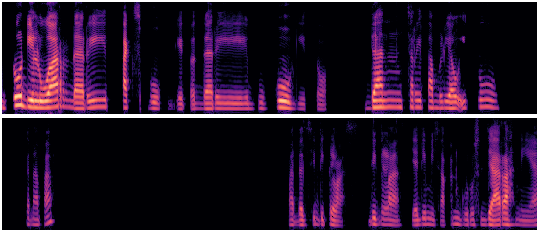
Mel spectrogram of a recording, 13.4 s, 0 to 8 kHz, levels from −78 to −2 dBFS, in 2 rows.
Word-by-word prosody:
Itu 210 +9 +7
di 190 - +9
luar 185 +3 +7
dari 170 +6 -1 0.2
textbook 165 -3 -3 0.2
gitu, 140 -1 -12
dari 150 0 -7
buku 155 +4 +1
gitu. 140 -2 -20 0.4
Dan 190 +3 +1
cerita 185 -1 -8
beliau 170 -1 -1
itu 195 +3 -10 0.9
kenapa? 150 +6 -14 2.9
Pada 145 0 -11
sih 140 - -21
di 150 -2 -16
kelas 125 -6 -12
di 160 - -10
kelas. 140 -4 -11
Jadi 145 +3 -12
misalkan 155 +2 -17
guru 145 0 -16
sejarah 145 0 -2
nih 130 -2 -18
155 Hz, 110 wpm, -21 LUFS, 145-180 Hz, 2.9 s, di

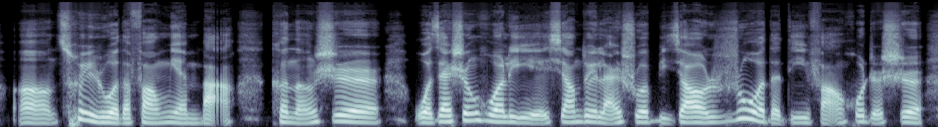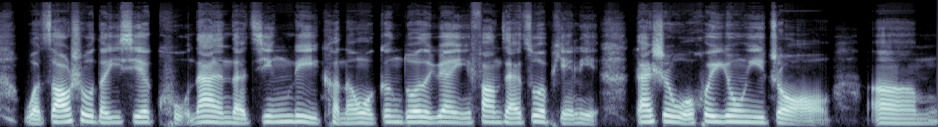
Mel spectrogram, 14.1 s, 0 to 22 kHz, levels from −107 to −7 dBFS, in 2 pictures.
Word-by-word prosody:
呃， 140 -2 +1
脆 235 - 0
弱 160 -4 +4
的 140 0 0
方 145 -1 +1
面 145 -4 -4
吧。 140 - +1 0.2
可 170 - -2
能 145 +1 -2
是 175 -5 +3 0.2
我 160 - +2
在 185 -1 +4
生 220 +3 +2
活 195 -4 +3
里， 155 -7 -1
相 165 +2 0
对 180 -1 0
来 155 - +1
说 165 0 0
比 140 - -10
较 160 +4 +4
弱 195 - +1
的 135 -6 -3
地 150 0 -7
方， - - -1
或 185 +1 -3
者 135 -6 -4
是 155 0 0 0.3
我 - - 0
遭 175 -1 +6
受 195 0 +1
的 160 -3 -1
一 160 - -6
些 165 0 0
苦 - - -11
难 170 -2 +3
的 145 -4 0
经 180 +5 -4
历。 180 -5 -1
可 - - -5
能 140 +1 -2
我 140 - 0
更 175 +4 -6
多 170 0 +3
地 165 - +1
愿 160 -1 0
意 150 - -7
放 165 +1 0
在 150 -3 +1
作 175 +4 +1
品 135 -5 -6
里， 140 - -6 0.3
但 175 0 +3
是 190 +1 +2
我 150 -6 +2
会 180 +3 +1
用 180 -1 0
一 160 -1 -3
种， - - 0 0.3
呃， 135 -2 0
165 Hz, 255 characters per minute, -23 LUFS, 150-180 Hz, 0.3 s, 遭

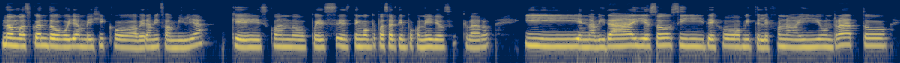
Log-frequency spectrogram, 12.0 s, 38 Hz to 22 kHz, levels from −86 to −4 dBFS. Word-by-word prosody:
nomás 230 -3 +4
cuando 230 -2 +4
voy 210 +1 +3
a 220 - +3
México 215 +2 -4
a 190 -1 -1
ver 190 +2 0
a - - -1
mi 210 +1 -3
familia, 205 +5 -2 0.3
que 200 -3 +2
es 200 - -10
cuando 210 -3 -3
pues 205 +1 -2
es 215 -3 -1
tengo 215 -1 +1
que 220 - -10
pasar 220 -1 +2
tiempo 215 0 -4
con 205 -2 -2
ellos, 205 -1 0 0.2
claro. 205 0 -4 0.4
Y 220 -2 +1
en 205 - 0
navidad 220 +3 +3
y 230 0 +2
eso 235 +2 +2
sí, 220 -2 -2
dejo 215 0 0
mi 210 0 -3
teléfono 210 +1 -3
ahí 205 +1 -1
un 210 -1 -3
rato 235 -1 0
215 Hz, 170 wpm, -20 LUFS, 205-225 Hz, 0.4 s, nomás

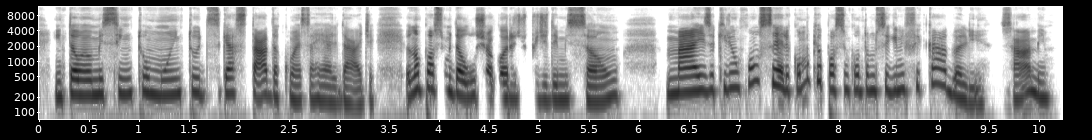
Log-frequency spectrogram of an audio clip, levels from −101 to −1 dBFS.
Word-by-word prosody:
então, 220 +2 +5
eu 215 0 +3
me 225 +1 0
sinto 240 +2 -1
muito 230 +2 -2
desgastada 230 -2 0
com 190 - -6
essa 175 +1 -5
realidade. 160 -3 -5 0.3
Eu - - -3
não 275 - +4
posso 290 -1 +1
me 255 - -1
dar 225 -2 +7
luxo 205 +2 -2
agora 190 -1 0
de 185 - -11
pedir 180 -1 -8
demissão, 180 +1 -1 0.5
mas 250 +3 +7
eu 275 - -4
queria 300 +2 -4
um - - -5
conselho. 355 -3 +3
Como 285 - -5
que 410 - -4
eu 405 - 0
posso 280 -1 -1
encontrar 270 0 -3
um - - -1
significado 280 - -3
ali, 150 -6 -4
sabe? 195 +2 -2
230 Hz, 195 wpm, -24 LUFS, 185-270 Hz, 0.5 s, dar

